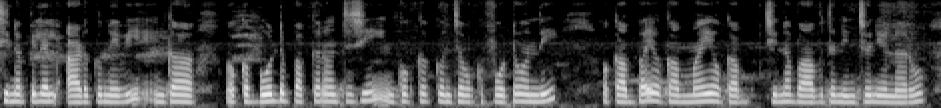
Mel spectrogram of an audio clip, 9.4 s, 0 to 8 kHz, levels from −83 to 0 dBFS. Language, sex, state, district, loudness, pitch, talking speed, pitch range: Telugu, female, Telangana, Hyderabad, -16 LUFS, 195 Hz, 140 wpm, 185-200 Hz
